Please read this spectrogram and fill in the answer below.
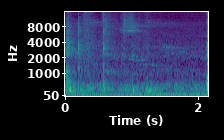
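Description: Light taps and handling knocks from the plastic lid of an insulated food casserole being gripped and moved, over a steady low hum.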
